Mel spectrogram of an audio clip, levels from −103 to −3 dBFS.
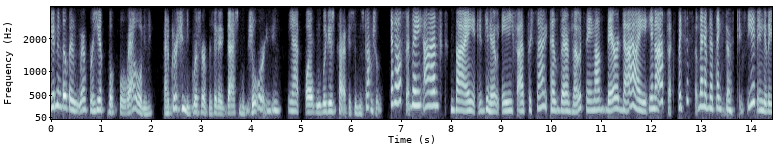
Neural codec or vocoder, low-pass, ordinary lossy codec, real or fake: codec, 16 kHz, 0.5 kbps, FreqCodec, larger model; 3.6 kHz; Opus, 32 kbps; fake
